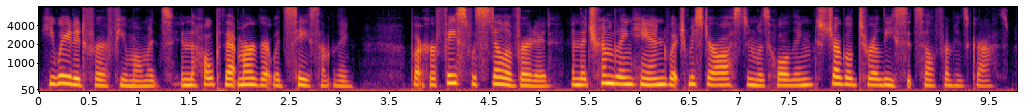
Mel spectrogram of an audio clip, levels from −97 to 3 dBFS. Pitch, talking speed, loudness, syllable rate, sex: 220 Hz, 220 wpm, -17 LUFS, 5.8 syllables/s, female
